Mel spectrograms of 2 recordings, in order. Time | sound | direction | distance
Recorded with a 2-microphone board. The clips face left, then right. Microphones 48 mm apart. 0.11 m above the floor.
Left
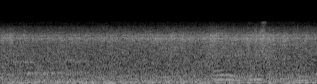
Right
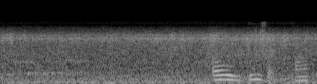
0.0 | a vehicle | 5° right (ahead or behind) | ?
2.1 | a woman speaking | 50° right (ahead or behind) | ?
